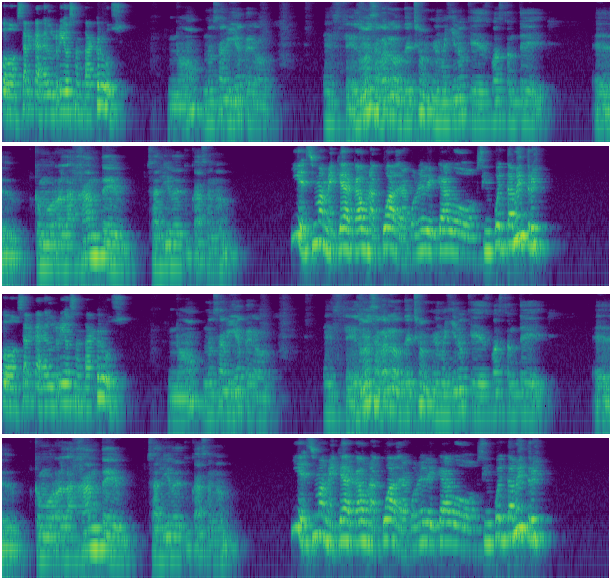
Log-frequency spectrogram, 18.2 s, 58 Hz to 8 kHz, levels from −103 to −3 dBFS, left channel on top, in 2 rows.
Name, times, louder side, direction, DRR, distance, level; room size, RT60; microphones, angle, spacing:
voice 1, 0.0-1.8 13.4-17.1, left 2 dB, 75° left, 0 dB, 1.7 m, -29 dB
voice 2, 2.5-4.3 4.8-8.1 8.8-11.0 11.3-12.6, equal, 5° left, 0 dB, 3.1 m, -36 dB
8.9 x 4.8 x 4.3 m, 0.35 s
head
